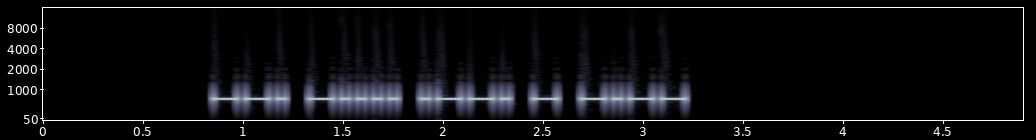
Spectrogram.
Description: Morse code, heard as a keyed tone, about 30 wpm, 700 Hz. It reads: G6PTY
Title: DXCC-100 Call Signs - 5 Characters - Repeated 2x - 30wpm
